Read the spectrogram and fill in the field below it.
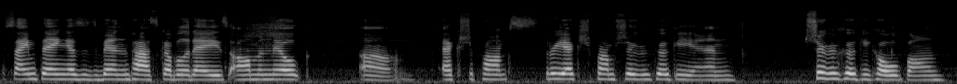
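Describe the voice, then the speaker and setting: Relaxed young woman co-hosting a road-trip vlog. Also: fairly high pitch, measured pace. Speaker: co-host, passenger. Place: inside a moving truck.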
